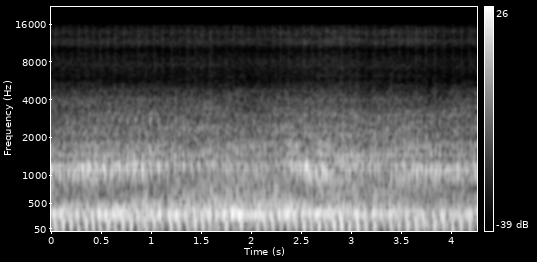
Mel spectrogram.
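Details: Honda Beat FI fuel-injected scooter after the no-ignition fault was repaired and connectors refitted: quick, even pulses with steady beat, no misses or knocks; clean normal idle.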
